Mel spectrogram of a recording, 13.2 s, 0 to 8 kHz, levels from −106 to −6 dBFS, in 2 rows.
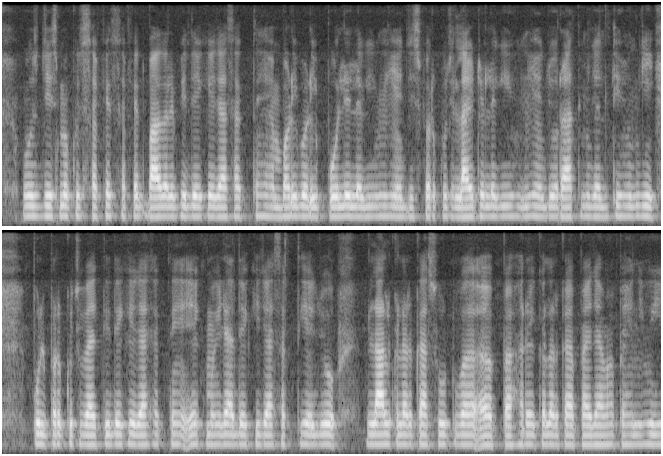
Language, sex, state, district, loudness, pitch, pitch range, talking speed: Magahi, male, Bihar, Gaya, -19 LUFS, 135 Hz, 130-135 Hz, 260 wpm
